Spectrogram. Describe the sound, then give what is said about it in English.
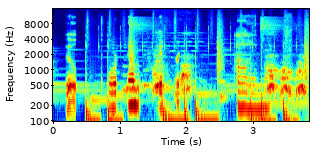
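A dog barking and yipping repeatedly, with many sharp, high, loud barks mixed with whining, whimpering tones in quick, uneven bursts. “I'm gonna go deal with my dog. I'll be right back.”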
